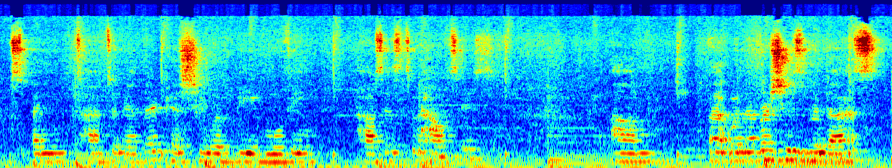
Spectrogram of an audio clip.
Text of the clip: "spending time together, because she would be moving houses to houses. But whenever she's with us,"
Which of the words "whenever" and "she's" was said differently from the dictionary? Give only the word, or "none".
none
